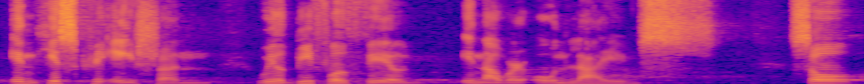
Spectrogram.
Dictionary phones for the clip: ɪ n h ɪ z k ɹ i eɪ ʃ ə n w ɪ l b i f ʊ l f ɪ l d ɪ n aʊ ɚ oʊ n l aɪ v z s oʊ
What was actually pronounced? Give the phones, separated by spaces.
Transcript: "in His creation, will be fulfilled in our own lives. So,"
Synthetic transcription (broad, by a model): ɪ n h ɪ s k ɹ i eɪ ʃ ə n w ɪ l b i f ʊ l f ɪ l d ɪ n aʊ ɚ oʊ n l aɪ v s s oʊ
